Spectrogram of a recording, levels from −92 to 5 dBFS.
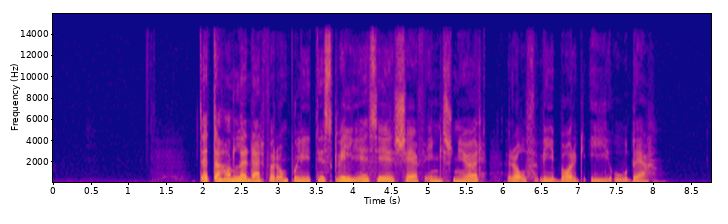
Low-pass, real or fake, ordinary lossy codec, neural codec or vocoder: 14.4 kHz; fake; AAC, 96 kbps; vocoder, 48 kHz, 128 mel bands, Vocos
